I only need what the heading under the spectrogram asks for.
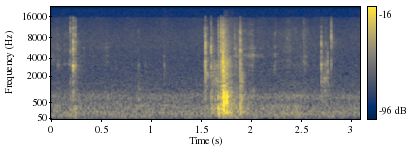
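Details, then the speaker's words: Voron 0.2r1-S1 3D printer toolhead being assembled: faint, sharp clicks as the part is rocked by hand after tightening. Very little play remains, barely visible, but the clicking is still audible. "there's there's very little play now very very little but there is some small amount of movement so it's very very little but you can still hear the clicking but you can't barely see it anymore"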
